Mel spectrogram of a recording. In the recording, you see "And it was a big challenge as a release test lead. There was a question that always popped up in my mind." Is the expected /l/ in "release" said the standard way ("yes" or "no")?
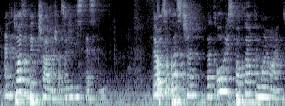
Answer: no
